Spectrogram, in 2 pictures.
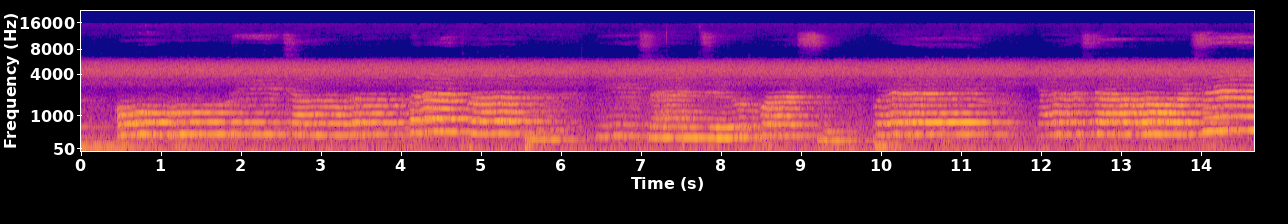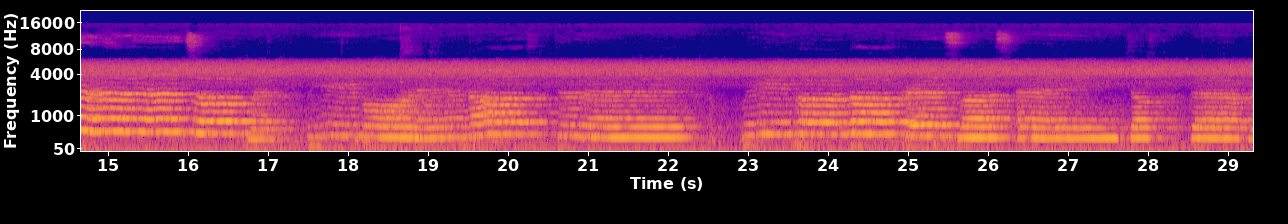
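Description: A young girl singing a solo melody into a handheld microphone, holding long notes in phrases of a few seconds with short breaks between them.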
